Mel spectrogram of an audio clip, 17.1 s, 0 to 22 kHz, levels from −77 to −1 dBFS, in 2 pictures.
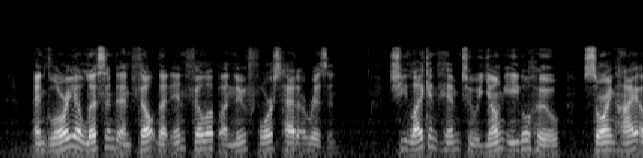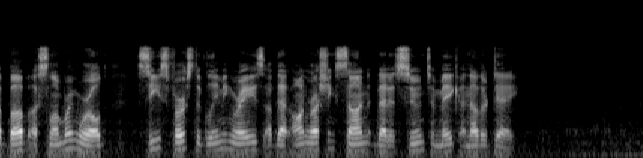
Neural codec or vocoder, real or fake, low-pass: none; real; 7.2 kHz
